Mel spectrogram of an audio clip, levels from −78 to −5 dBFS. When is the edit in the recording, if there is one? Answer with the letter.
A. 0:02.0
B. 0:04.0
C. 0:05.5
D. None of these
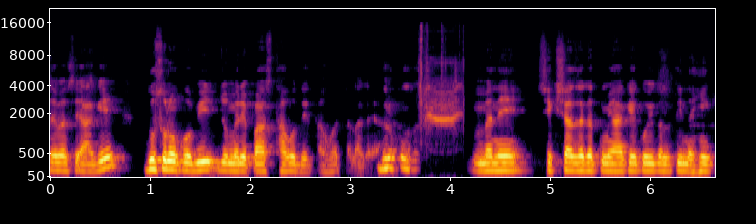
B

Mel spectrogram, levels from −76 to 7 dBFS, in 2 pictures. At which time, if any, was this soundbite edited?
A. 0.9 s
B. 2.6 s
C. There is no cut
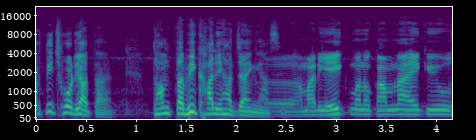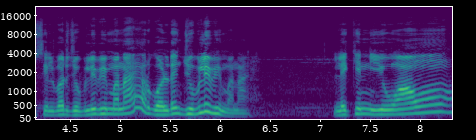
B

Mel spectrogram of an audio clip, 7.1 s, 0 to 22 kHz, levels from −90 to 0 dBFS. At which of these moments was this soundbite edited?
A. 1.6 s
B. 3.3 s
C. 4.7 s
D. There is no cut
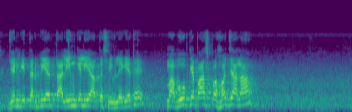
B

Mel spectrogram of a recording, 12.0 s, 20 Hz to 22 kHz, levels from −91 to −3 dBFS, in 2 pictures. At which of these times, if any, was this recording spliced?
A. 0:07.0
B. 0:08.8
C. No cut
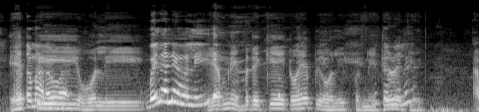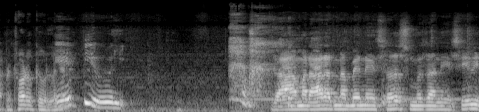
B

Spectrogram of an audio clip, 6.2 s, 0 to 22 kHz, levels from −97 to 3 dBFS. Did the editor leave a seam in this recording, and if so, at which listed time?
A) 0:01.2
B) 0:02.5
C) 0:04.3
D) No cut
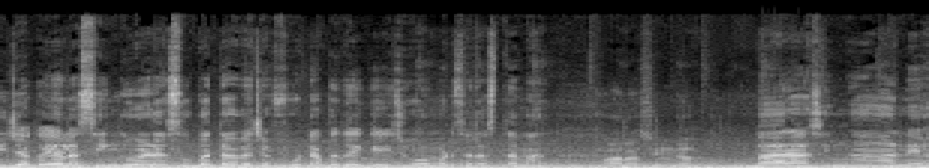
D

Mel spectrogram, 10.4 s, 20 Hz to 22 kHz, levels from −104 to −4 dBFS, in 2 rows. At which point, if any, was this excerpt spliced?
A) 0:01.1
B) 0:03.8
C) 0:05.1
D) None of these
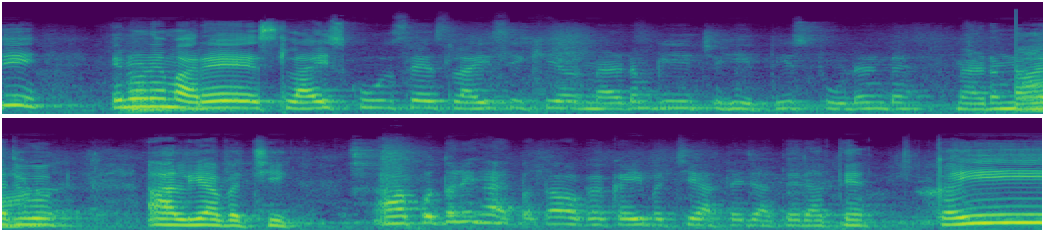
C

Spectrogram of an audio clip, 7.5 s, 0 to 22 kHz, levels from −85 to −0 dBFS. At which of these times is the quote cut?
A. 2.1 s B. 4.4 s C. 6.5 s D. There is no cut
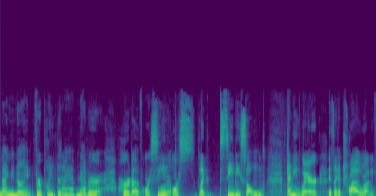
C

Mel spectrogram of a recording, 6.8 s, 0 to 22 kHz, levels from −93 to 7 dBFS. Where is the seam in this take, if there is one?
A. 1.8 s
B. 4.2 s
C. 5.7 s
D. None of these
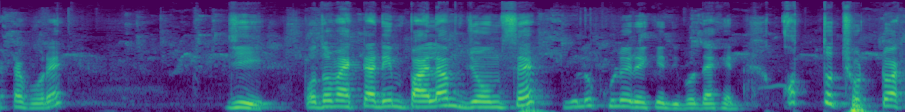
B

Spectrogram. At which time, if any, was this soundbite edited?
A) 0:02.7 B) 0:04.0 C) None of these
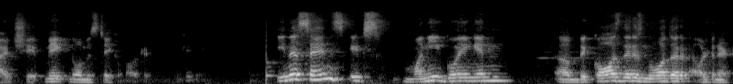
A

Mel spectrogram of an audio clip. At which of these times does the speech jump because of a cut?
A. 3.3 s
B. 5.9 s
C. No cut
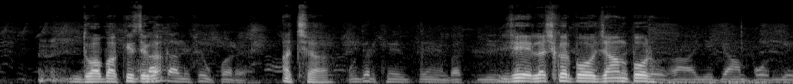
C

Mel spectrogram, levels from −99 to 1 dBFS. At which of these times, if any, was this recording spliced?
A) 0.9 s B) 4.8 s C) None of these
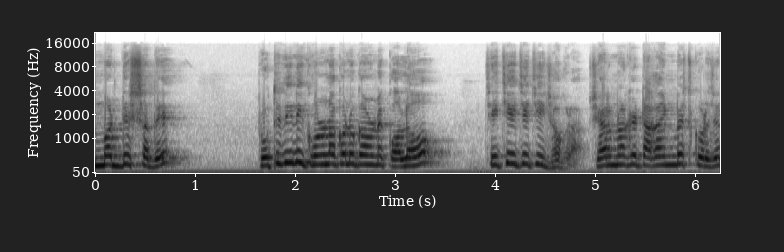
B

